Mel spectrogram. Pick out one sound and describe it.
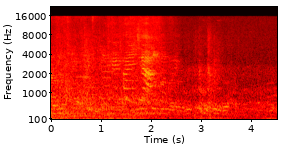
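Several people talk indistinctly in a large echoing hall.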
